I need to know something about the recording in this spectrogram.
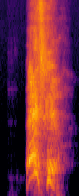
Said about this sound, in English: That was a good sneeze.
